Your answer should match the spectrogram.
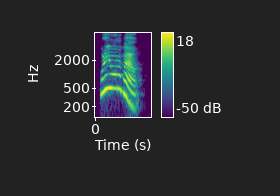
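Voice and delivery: a startled, incredulous question; surprised. A narrator's reading. Husband surprised by wife's question, incredulous. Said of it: "He looked surprised".

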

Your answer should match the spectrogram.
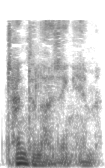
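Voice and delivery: ordinary delivery, nothing marked

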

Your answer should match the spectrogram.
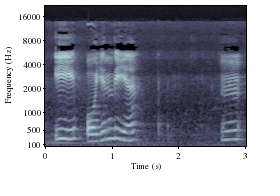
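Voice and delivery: talking between sips of coffee; sipping coffee. Real, not acted. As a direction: pause mid-sentence for a sip of coffee. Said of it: "perdón, me estoy tomando un café".

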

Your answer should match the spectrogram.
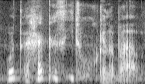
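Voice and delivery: hushed, baffled whisper to himself; whispered inner thought. Retold or imitated. Boy whispering to himself about his dad's words, hushed disbelief. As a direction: whisper it like a confused kid's private thought.

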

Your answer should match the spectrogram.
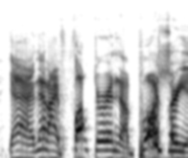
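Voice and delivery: loud, high mock radio-host bellow; hamming up a shock jock on air; Howard Stern impression. Radio host blaring through empty house, mock shout. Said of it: "you just hear Howard like".

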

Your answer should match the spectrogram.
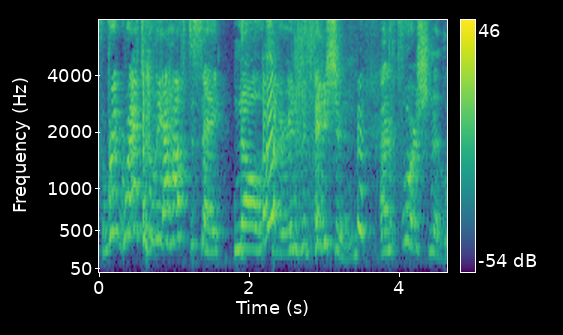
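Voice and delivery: high, loud, theatrical regret; mock-formal refusal. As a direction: decline grandly, with hammed-up politeness. Performing a mock-formal email refusal.

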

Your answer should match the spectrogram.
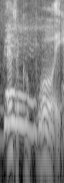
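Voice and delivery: high slow coo; praise. Real, not acted. Praising baby.

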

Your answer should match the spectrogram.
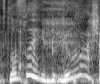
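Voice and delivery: high put-on voice, mocking a mate; mocking impression. Mimicking Brian praising the goulash, high mocking voice.

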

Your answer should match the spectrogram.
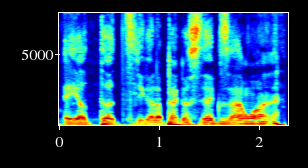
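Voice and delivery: low, muted smoker caricature; mock smoker bumming a cig; cigarette lady. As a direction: put on a chain-smoker's voice, softly. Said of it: "no cigarette ladies".

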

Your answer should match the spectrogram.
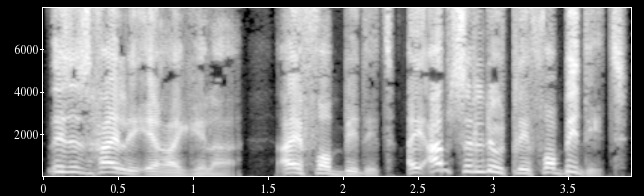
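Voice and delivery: loud, indignant, rising in pitch; incensed magistrate. A narrator's reading. Magistrate forbidding the interruption, incensed. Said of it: "cried the justly incensed magistrate".

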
